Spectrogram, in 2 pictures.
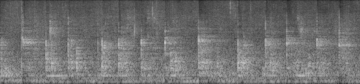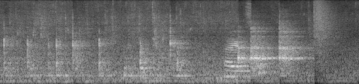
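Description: Greens with panch phoron frying in a pan, stirred with a utensil in steady rhythmic scrapes and clinks over a bright sizzle, close up.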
